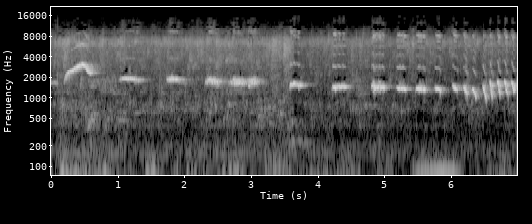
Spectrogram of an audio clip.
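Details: White-rumped shama song used to provoke other shamas; a rising whistle, then level whistled notes in a series, ending in a quickening run of short repeated notes.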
